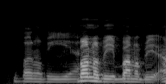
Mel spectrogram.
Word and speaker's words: Bunnelby: Bumblebee. I'm saying it right? – Bunnelby. – I'm saying Bumble. – Yeah. – Bunnelby.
